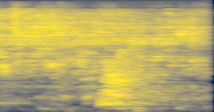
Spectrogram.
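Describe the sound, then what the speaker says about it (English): Water from a tap splashes into a mixing bowl during a brief rinse, a short rushing burst swelling in the middle and fading, fairly close. "Let me clean off the bowl"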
